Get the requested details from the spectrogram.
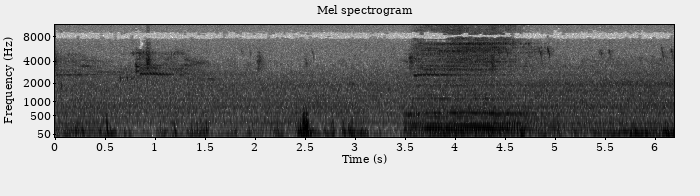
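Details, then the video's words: One of two American alligators giving a mating call at Huntington Beach State Park, Murrells Inlet, South Carolina, on March 22, 2024. A softer, throaty growling bellow swells for about a second midway, with a sharp knock earlier and steady low background noise. "Alligator Mating Calls"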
